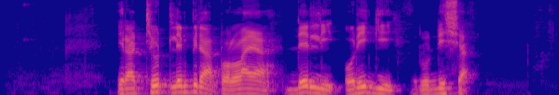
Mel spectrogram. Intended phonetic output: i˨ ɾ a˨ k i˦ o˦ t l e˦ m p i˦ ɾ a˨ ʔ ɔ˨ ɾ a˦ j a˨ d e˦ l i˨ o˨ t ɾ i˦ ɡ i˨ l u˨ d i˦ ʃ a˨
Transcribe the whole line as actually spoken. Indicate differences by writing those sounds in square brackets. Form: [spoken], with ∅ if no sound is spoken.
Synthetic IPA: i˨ ɾ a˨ [t] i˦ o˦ t l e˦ m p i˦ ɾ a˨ [t] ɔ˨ [l] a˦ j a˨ d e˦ l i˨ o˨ [∅] ɾ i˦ ɡ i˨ [ɾ] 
